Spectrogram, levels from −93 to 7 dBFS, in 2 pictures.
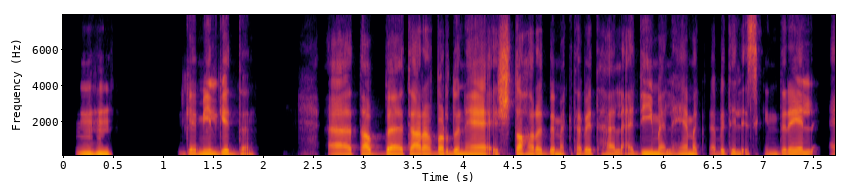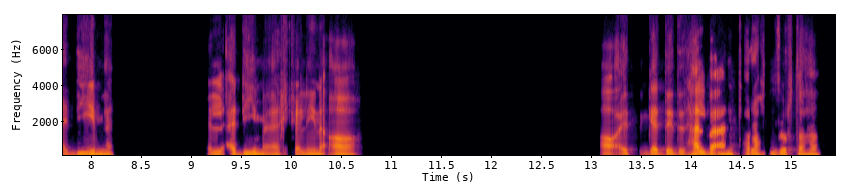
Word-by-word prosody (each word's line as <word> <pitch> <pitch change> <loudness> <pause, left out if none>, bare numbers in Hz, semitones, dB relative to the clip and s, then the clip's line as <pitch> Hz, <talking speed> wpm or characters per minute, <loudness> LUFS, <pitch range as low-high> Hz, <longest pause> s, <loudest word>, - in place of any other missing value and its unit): اهم، 115 -1 +4 0.7
جميل 105 +1 +1
جدًا. 100 -2 0 0.8
آآ 105 0 +2
طب 100 0 +2
تعرف 110 0 +4
برضه 110 0 +2
إن 105 - +2
هي 110 0 +5
اشتهرت 115 +1 +2
بمكتبتها 105 +1 -3
القديمة 100 +2 +1
اللي 95 +1 -5
هي 105 0 0
مكتبة 115 +4 -3
الإسكندرية 110 +2 -1
القديمة؟ 120 -4 -2 1.0
القديمة 115 -4 -1 0.2
خلِّين 105 +3 -1
آه. 105 -5 +1 2.4
آه - - 0
اتجددت. 110 -2 -2
هل 150 +5 +5
بقى 155 - +5
أنت 155 -4 -4
رُحت 145 +3 -1
زُرتها؟ 115 - -2
110 Hz, 105 wpm, -24 LUFS, 100-115 Hz, 2.4 s, هي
